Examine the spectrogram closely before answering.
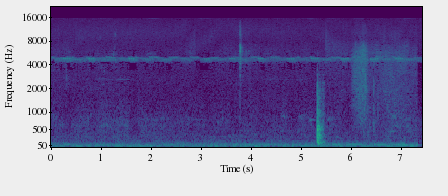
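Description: Faint steady chirring of night crickets over a low rumble of room tone, with one short knock about five seconds in and a brief soft hiss just after it.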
